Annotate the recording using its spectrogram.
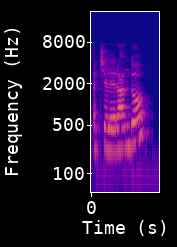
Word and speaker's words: accelerando: It is pronounced accelerando because it is Italian. Please ignore how I say it for the rest of the episode. I was wrong.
